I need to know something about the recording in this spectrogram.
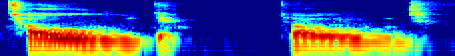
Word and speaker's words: told: Essa palavra difícil para nós porque é um u seguido de um lã, né? Então é sempre complicado para nós brasileiros. Told pena dizer o quê? Told. Told.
